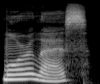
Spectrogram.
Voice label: more or less, English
